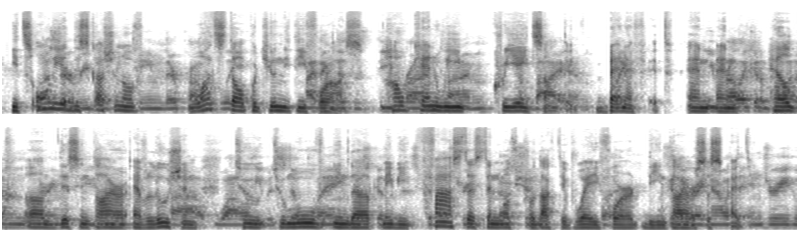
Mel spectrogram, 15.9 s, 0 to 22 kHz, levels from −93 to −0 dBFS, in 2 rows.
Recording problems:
voice in the background; loud; throughout; 8 dB below the speech

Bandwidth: 15 kHz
